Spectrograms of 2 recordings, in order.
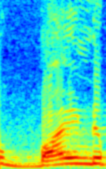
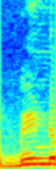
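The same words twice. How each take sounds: First: बाइंड said with the diphthong ai, as baind; correct pronunciation. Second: बिंड said with a short i, as bind rhyming with tinned; the mistaken बिंड, short vowel; wrong pronunciation. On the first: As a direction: model the right बाइंड with ai. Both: Shown as a demonstration. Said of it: "बिंड मत पढ़िएगा".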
